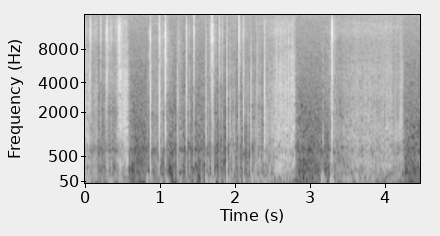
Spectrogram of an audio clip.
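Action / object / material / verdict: tap / coated canvas crossbody bag / coated canvas / none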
